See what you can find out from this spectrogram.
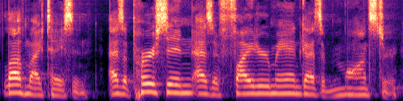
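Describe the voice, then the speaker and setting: Man, high-pitched voice, podcast host, blunt, emphatic, sweary, casual opinionated chat. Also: moderate pace, darkish tone. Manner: blunt, emphatic, swears freely, ends phrases with "right" and "man".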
